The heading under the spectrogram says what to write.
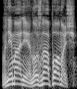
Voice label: Ru Speech Sos; Quick Commands

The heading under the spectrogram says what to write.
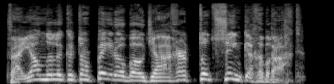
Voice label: NL Speech Destroy Enemy Destroyer; World Of Warships

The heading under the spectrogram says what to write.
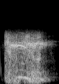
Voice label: voice message reloading, korean, crew tanks

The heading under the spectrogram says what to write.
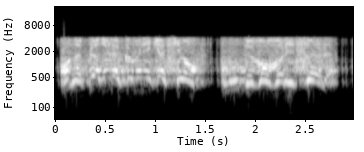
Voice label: dialog, dialogs french; War Thunder; midway

